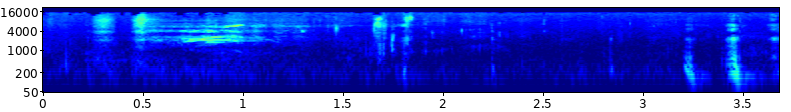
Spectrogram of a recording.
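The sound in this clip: Someone eating a waffle: faint, soft crunchy bites and chewing come in a few irregular bursts, with quiet gaps between and a slightly louder pair of crunches near the end.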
